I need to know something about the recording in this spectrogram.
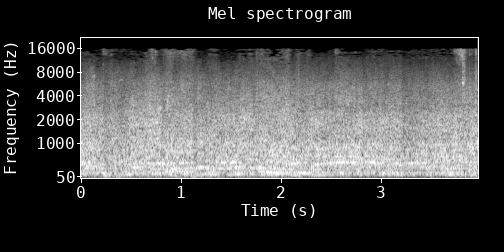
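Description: Tyres skid and scrape on loose dirt.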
